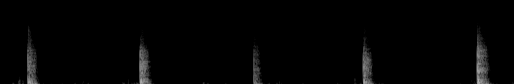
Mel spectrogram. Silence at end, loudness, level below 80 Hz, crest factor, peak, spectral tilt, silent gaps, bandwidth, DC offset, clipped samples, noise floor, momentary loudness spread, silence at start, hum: 0.25 s; -36 LUFS; -48 dBFS; 30 dB; -10 dBFS; -8 dB/octave; none; 13 kHz; under 0.1%; under 0.1%; -87 dBFS; 18 LU; 0.25 s; none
